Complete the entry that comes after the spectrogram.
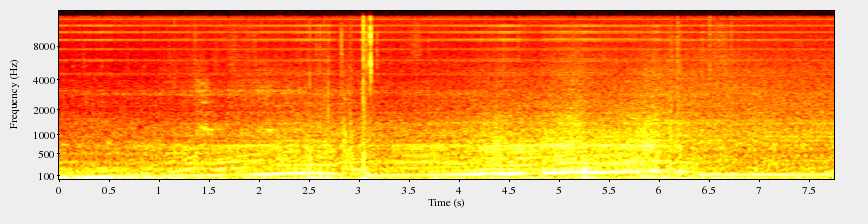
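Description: Car engine heard from inside the cabin, accelerating hard. Its note climbs, breaks with a sharp click about three seconds in as it drops to the next gear, climbs again, then settles to a steady drone.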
